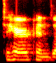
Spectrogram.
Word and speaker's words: Terrapins: And they would like give me gear, like shirts with Terrapins all the time. That's so funny. Probably not saying it right. – No, you said it right. You nailed it.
